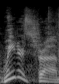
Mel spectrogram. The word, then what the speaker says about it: Widerstrom: Widerstrom, yeah. Jen Widerstrom, yeah. I mispronounced her name yesterday.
